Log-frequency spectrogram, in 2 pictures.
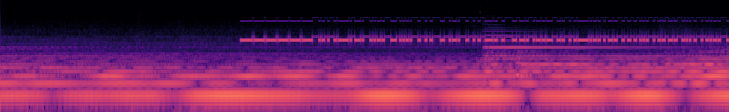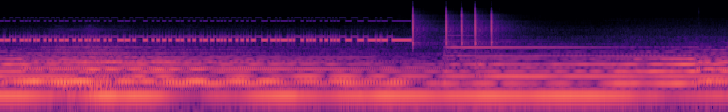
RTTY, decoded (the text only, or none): BEFORE THE MATCH, FLAIR WAS FOUND LAID OUT IN HIS LOCKER ROOM.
